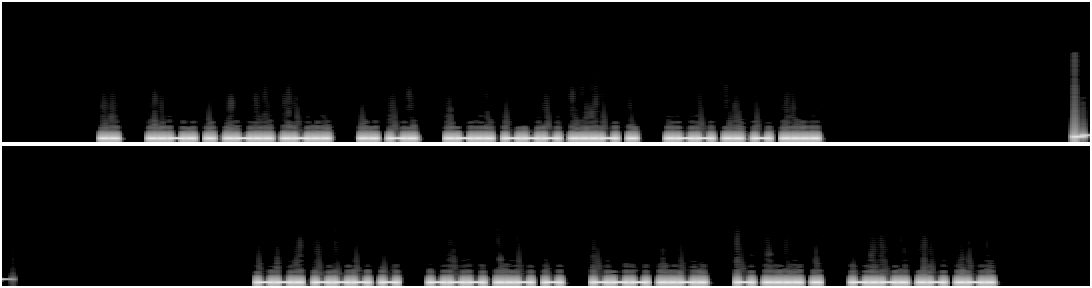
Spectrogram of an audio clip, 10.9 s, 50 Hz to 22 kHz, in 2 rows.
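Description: Fast Morse code at about 50 words per minute sending sets of five words: a steady mid-pitched tone keyed in rapid, clipped bursts, two runs of groups separated by a short silence broken by a single click.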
